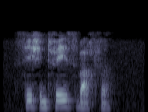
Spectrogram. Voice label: "fiesswerfe", Alsace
